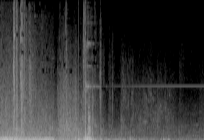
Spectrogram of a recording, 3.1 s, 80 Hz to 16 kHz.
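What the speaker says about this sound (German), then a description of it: "das war eine ganz schöne Explosion" A large explosion in Modern Warfare 2019 on a highway, a loud burst of gunfire and booming blasts that peaks with a heavy detonation, then trails off into a rumbling, crackling decay.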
